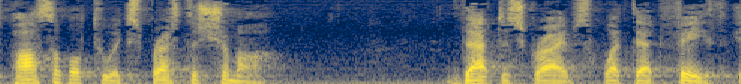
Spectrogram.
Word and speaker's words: Shema: It's spelled S-H and then a Hebrew character, M-A, Shema, Shema.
